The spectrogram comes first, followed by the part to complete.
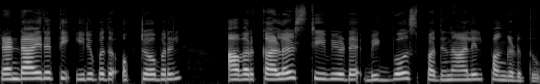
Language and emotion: Malayalam, neutral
